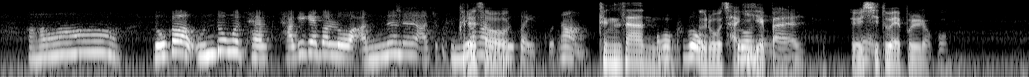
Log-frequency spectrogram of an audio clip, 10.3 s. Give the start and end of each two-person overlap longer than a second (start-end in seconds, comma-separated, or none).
6.6-7.9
